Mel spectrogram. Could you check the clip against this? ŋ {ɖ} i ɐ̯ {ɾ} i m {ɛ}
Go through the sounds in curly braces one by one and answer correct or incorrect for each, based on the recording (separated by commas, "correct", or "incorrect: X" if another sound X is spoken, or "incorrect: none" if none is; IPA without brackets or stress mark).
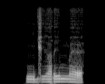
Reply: incorrect: ɡ, correct, correct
